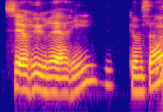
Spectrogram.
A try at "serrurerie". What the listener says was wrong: Ouais.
